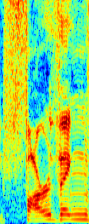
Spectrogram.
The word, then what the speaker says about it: Farthing: Oh, you pronounced the th h so prominently. I didn't even get the farting part there.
